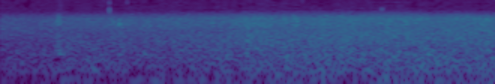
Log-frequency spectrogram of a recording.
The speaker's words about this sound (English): So quick, where are we right now? You hear the waves crashing at the shore. Or is it the waves crashing at the shore?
